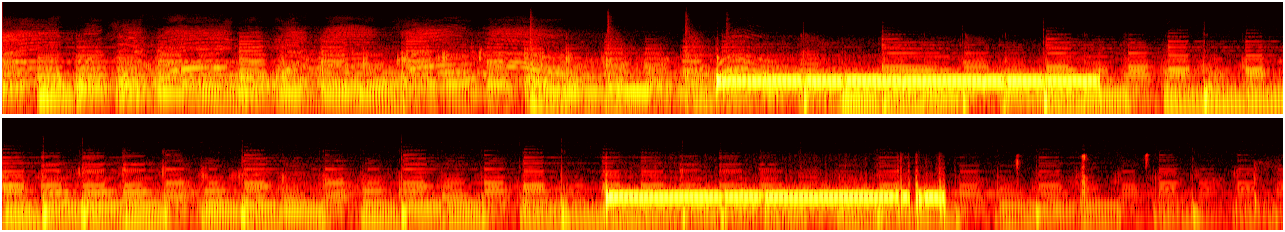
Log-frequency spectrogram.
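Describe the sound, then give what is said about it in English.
An outgoing phone call rings twice, each ring a steady, loud electronic tone lasting about two seconds, heard over busy background music with a gap of several seconds between rings. “No further ado, let's get Danny Diggler on the phone right meow.”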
